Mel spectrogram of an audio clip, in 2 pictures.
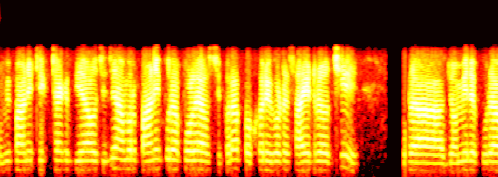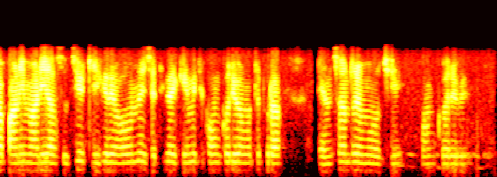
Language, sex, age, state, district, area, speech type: Odia, male, 18-30, Odisha, Bhadrak, rural, conversation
